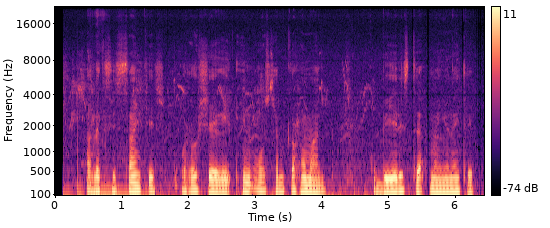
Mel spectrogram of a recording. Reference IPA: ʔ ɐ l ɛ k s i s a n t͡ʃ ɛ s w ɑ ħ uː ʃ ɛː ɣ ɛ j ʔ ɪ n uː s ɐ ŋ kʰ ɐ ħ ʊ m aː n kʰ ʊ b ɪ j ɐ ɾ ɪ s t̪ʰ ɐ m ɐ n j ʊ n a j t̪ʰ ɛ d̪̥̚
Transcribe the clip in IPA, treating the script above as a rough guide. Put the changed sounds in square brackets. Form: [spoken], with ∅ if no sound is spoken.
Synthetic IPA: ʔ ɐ l ɛ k s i s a n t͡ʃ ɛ s w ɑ ħ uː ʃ ɛː ɣ ɛ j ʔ ɪ n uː s ɐ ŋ kʰ ɐ ħ ʊ m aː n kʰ ʊ b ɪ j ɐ ɾ ɪ s t̪ʰ ɐ m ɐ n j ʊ n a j t̪ʰ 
